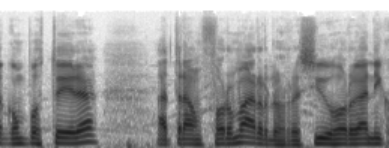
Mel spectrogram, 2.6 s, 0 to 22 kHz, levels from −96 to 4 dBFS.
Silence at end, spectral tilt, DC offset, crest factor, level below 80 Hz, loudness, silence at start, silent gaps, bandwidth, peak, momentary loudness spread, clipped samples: 0 s; -6.5 dB/octave; under 0.1%; 12 dB; -42 dBFS; -12 LUFS; 0 s; none; 13 kHz; 0 dBFS; 8 LU; under 0.1%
